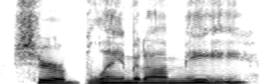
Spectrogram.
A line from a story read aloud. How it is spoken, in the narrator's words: Niall grumbles automatically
